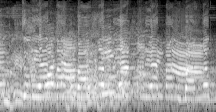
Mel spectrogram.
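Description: Several people talking at once, overlapping chatter.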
